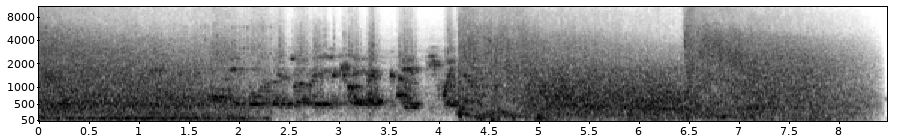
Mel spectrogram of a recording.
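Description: The main gun of a 62-tonne British Challenger 2 tank fires with heavy booming blasts. A dense, loud rumble of gunfire and explosions carries on throughout.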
